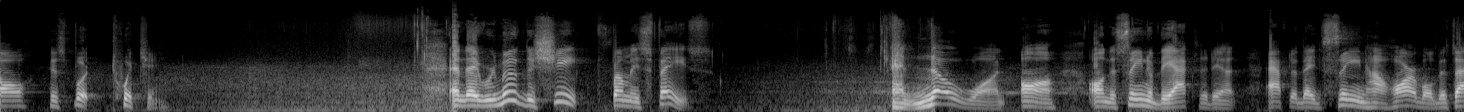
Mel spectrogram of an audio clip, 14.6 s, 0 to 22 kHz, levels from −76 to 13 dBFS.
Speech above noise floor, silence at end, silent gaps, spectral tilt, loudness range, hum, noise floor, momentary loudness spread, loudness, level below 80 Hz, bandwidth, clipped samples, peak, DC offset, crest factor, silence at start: 37 dB; 0 s; none; -5 dB/octave; 10 LU; none; -52 dBFS; 20 LU; -15 LUFS; -50 dBFS; 15 kHz; under 0.1%; 0 dBFS; under 0.1%; 16 dB; 0 s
